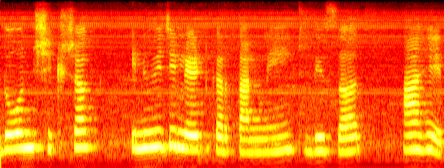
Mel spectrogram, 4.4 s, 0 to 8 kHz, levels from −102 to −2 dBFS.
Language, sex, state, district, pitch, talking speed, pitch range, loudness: Marathi, female, Maharashtra, Gondia, 230 Hz, 80 wpm, 210-250 Hz, -16 LUFS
